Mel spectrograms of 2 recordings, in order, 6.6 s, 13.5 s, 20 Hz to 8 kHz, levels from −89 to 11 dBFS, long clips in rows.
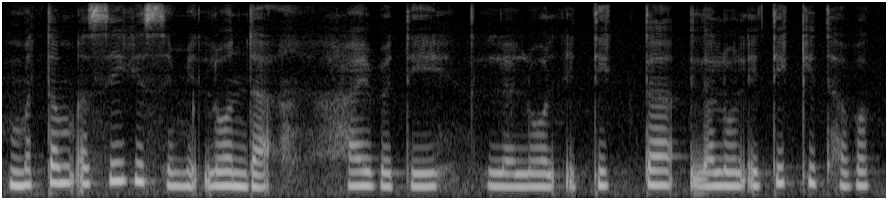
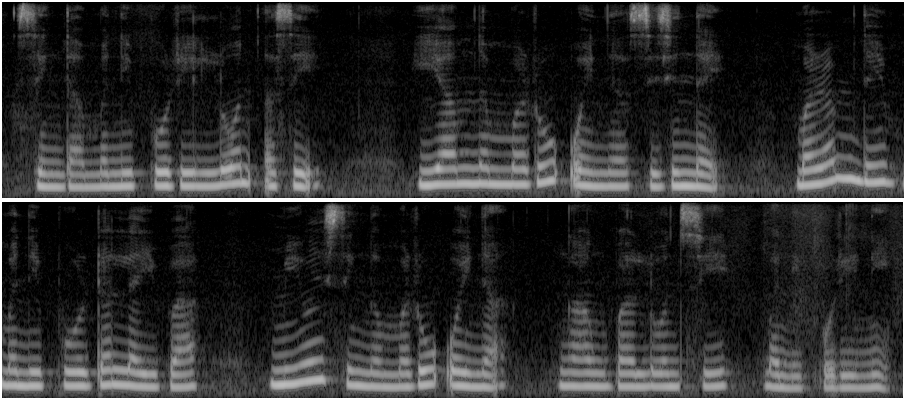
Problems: background sounds at intervals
